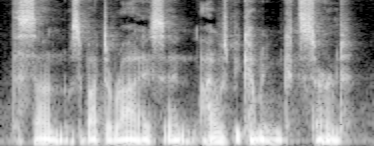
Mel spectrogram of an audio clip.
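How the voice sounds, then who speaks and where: A man speaks in a very deep, low voice with a dramatic tone and very wide pitch swings. Noticeable background noise runs behind him. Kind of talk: ghost story telling, first-person horror narration. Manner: dramatic, tense, building dread.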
